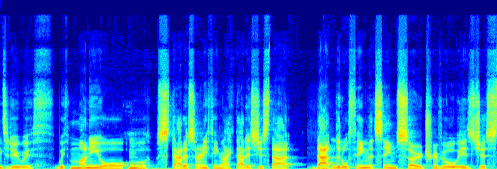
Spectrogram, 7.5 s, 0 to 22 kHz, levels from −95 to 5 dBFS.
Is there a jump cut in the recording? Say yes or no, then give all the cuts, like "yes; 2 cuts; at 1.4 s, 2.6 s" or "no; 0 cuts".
yes; 1 cut; at 4.5 s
